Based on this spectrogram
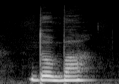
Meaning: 1. age (particular period of time in history) 2. time, period 3. beat
- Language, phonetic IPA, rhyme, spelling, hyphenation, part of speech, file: Czech, [ˈdoba], -oba, doba, do‧ba, noun, Cs-doba.ogg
